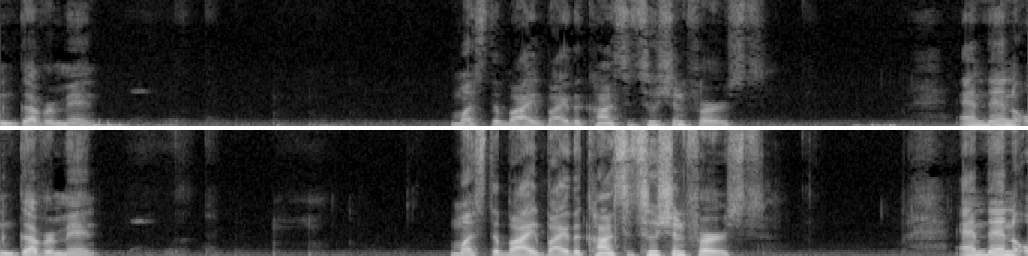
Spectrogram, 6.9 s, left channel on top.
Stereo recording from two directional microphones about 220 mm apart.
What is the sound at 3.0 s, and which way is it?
Speech, 40° right (ahead or behind).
